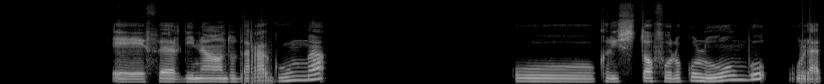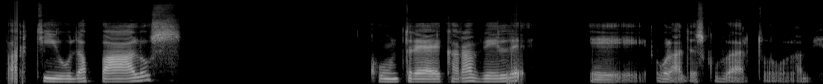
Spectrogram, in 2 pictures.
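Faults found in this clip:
Processor overload crackle, 2.42–2.75 s, 7.95–8.59 s, 13.3–14.1 s. Gritty crackle riding on the speech in each burst, clearing once the load drops. Probable component: audio processing thread on the capture or playback host. Mechanism: CPU too busy to fill very short buffers, around 5 ms each, on time; dozens of deadlines missed in quick succession, each leaving a hard-edged gap of silence.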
